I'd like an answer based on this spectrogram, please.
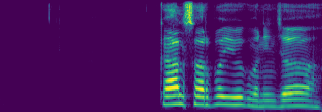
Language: Nepali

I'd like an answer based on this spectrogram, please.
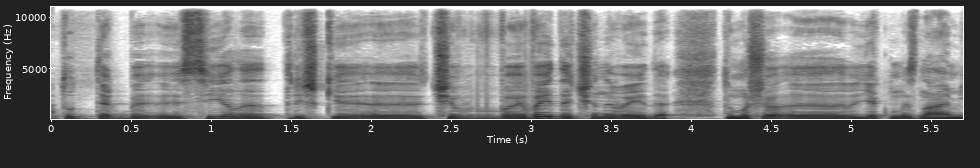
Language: Ukrainian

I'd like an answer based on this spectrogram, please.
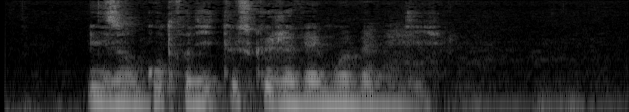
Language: French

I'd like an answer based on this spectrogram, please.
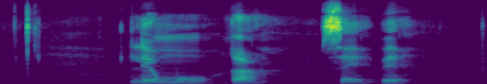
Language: Northern Sotho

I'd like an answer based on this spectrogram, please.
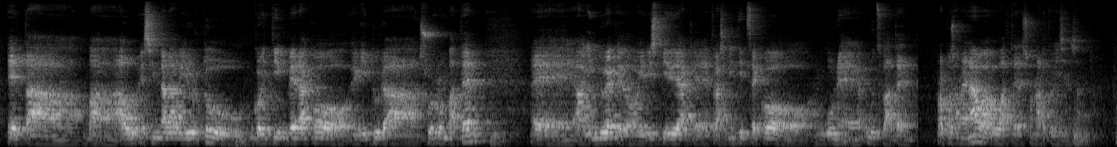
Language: Spanish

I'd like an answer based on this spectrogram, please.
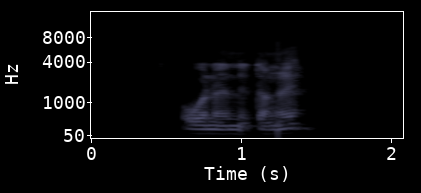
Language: Eton (Cameroon)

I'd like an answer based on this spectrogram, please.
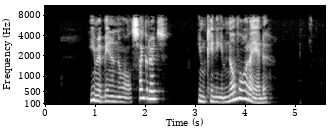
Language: Western Frisian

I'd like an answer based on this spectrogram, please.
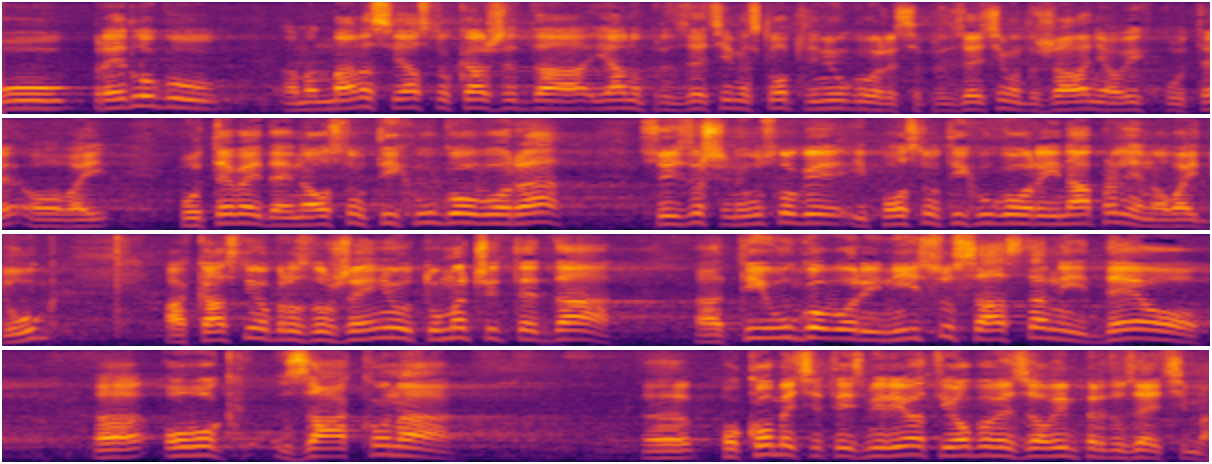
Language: Serbian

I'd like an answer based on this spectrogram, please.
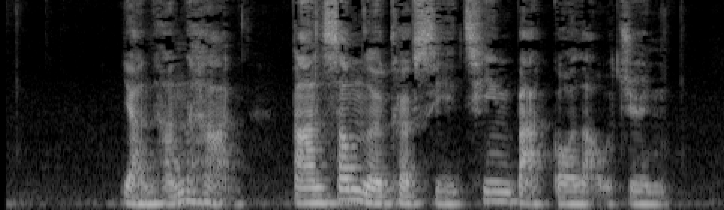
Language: Cantonese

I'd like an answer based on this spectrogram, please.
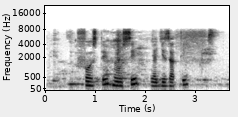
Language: Kinyarwanda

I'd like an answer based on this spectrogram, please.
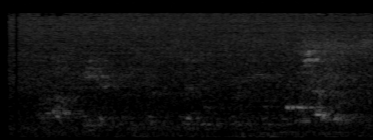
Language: Czech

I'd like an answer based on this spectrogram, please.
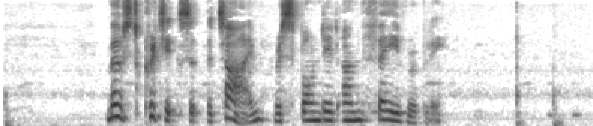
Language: English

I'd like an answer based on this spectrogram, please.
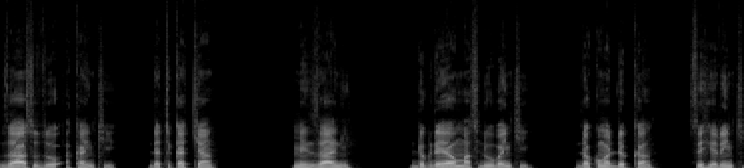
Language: Hausa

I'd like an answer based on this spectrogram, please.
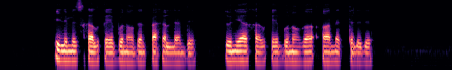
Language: Uyghur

